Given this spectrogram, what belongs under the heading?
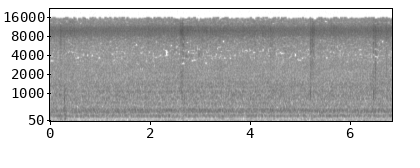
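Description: Honey bees hum steadily at an open hive in autumn, a dense, continuous close-up buzz with individual insects flitting past the microphone now and then.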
